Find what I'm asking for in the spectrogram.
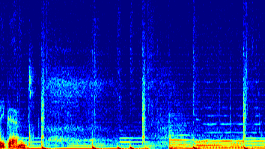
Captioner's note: exhales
